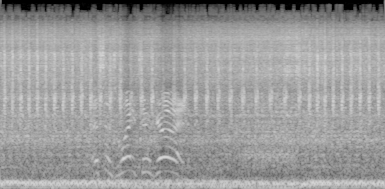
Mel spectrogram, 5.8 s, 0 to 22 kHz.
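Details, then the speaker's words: 1964 Oldsmobile 98, first start after years sitting, old fuel, carburetor bowl filled by hand: slow idle around 600 rpm with lumpy, uneven exhaust pulse; runs rough after sitting. "is it just going to run at like 600 RPMs yeah I guess so"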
